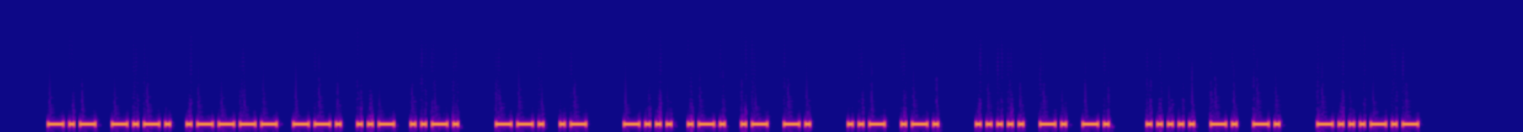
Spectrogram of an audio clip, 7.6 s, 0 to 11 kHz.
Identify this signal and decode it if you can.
Morse code, heard as a keyed tone, about 44 wpm, 690 Hz. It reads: KC1GUF GA BRAN UR 5NN 5NN <BK>
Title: SOTA QSO Practice 45wpm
